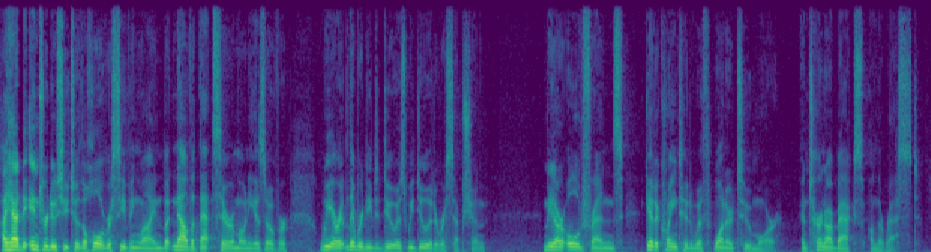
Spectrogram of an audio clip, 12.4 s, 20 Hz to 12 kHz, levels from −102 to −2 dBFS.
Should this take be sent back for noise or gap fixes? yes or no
no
